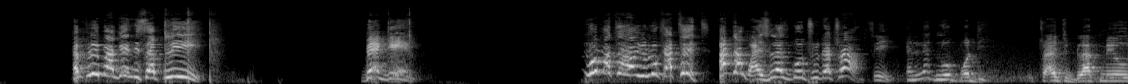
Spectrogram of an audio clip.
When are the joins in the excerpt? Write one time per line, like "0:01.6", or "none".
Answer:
0:09.0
